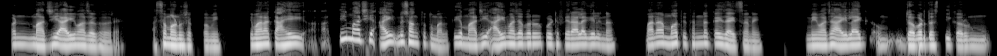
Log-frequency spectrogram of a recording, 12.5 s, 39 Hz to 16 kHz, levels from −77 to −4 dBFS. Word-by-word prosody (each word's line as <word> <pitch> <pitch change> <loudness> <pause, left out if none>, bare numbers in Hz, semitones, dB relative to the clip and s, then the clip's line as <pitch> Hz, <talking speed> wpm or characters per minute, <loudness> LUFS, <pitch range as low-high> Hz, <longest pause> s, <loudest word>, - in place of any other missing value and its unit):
पण 145 0 -2 0.2
माझी 125 +3 +2
आई 120 -1 +5
माझं 125 -4 +2
घर 95 -4 -4
आहे - - -14 0.4
असं 115 +8 0
म्हणू 125 -2 +5
शकतो 115 -3 -5
मी 105 0 -2
की 110 +5 -12
मला 140 +2 +6
अ, - - +3
काही 145 +3 +3 0.5
ती 240 - +3
माझी 220 -3 +1
आई 155 +6 +3
मी 180 0 0
सांगतो 170 -4 0
तुम्हाला 105 -6 -5
ती 150 0 0
माझी 135 +2 0
आई 125 0 +1
माझ्याबरोबर 150 0 +1
कुठे 145 0 -3
फिरायला 135 0 +2
गेली 140 0 -1
ना, 120 -2 -4 0.4
मला 145 +5 +1
मग 150 +1 +2
तिथून 150 +1 -4
काही 150 -1 0
जायचं 110 -4 0
नाही. 100 -1 -5 0.6
मी 125 +1 0
माझ्या 130 +2 +2
आईला 125 +2 +3
एक 135 +1 -1 0.5
जबरदस्ती 125 +1 +2
करून, 110 0 -2
130 Hz, 190 wpm, -24 LUFS, 120-150 Hz, 0.6 s, मला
